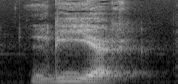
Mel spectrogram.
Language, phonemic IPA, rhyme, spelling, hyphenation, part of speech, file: Dutch, /lir/, -ir, lier, lier, noun, Nl-lier.ogg
- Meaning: 1. lyre 2. hurdy-gurdy, wheel fiddle 3. winch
